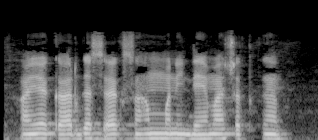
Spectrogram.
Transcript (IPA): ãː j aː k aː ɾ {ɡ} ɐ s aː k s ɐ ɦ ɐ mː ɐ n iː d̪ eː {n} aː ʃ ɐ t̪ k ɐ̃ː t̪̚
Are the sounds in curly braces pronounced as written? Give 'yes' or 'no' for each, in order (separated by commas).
yes, no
